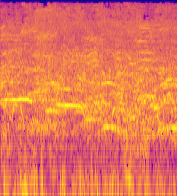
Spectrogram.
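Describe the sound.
A basketball is dribbled repeatedly in the forecourt late in a tied game, with dull rhythmic thuds under a constant loud roar of crowd noise and shouting.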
